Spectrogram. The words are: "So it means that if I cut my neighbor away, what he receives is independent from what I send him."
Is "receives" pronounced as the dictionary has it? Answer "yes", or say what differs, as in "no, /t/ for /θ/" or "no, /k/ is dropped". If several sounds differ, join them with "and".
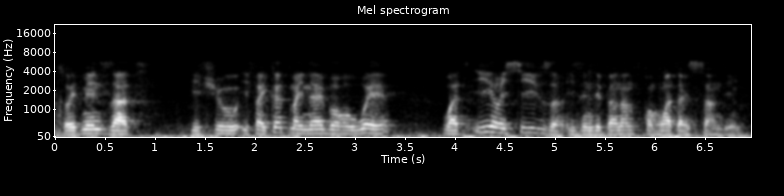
yes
